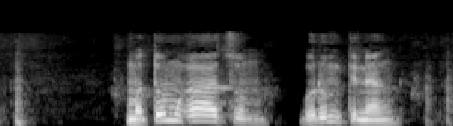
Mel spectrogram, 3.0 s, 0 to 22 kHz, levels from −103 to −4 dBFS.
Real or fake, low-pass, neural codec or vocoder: real; 7.2 kHz; none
